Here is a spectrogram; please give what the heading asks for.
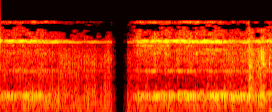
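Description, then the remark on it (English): A telephone rings in Editor Perry White's hotel room in the state capitol, in an Adventures of Superman radio drama. It rings loudly in two long, unbroken bursts split by a brief pause, a bright, high-pitched metallic jangle with no voices over it. “In his hotel room in the state capitol, Editor Perry White, mayor of Metropolis, has his hat and coat on and is about to leave the room when the phone rings.”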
